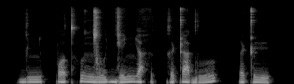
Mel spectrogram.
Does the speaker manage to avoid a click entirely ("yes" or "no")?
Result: no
